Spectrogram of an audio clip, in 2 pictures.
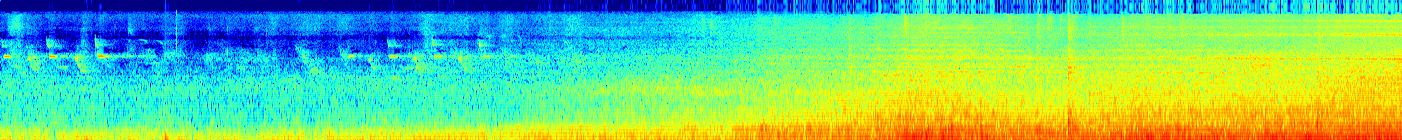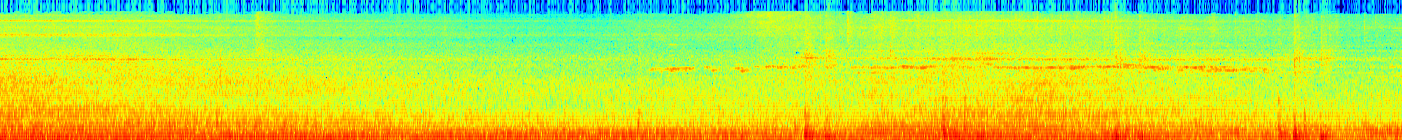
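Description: Diesel Stadler GTW railcar approaching and running past close by. Its engine drone grows over the first several seconds, then holds loud and steady with track noise. A high squeal comes and goes over the last several seconds.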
